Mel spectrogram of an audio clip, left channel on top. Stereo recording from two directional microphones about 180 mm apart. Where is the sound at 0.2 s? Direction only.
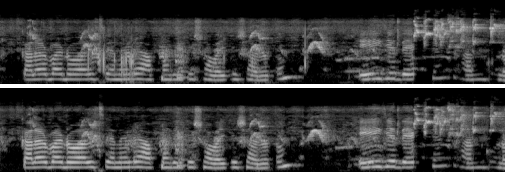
20° right (ahead or behind).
